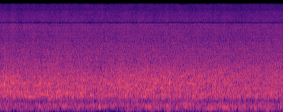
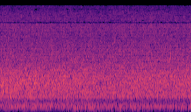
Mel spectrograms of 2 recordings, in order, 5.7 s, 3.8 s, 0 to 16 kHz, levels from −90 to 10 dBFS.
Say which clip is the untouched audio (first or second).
second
